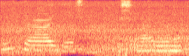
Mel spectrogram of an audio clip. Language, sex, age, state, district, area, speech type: Nepali, female, 60+, West Bengal, Alipurduar, urban, spontaneous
